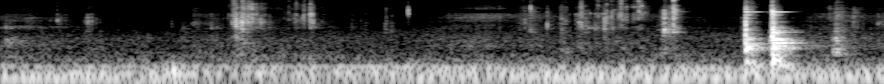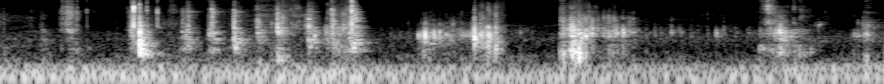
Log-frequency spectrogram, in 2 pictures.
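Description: Keys jangling and irregular sharp metal clicks and clanks as a hitch-mounted bike rack is fitted and locked into a truck's receiver, the loudest clank about four seconds in. A steady low hum runs underneath.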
